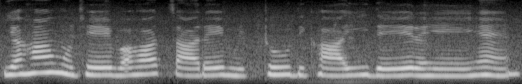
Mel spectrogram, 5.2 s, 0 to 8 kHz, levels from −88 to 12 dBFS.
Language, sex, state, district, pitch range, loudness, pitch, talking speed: Hindi, female, Madhya Pradesh, Katni, 215-240 Hz, -12 LUFS, 225 Hz, 105 wpm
